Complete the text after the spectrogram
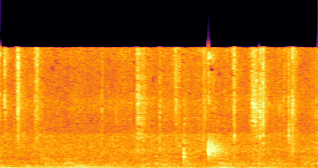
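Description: A cue stick strikes a pool ball.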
